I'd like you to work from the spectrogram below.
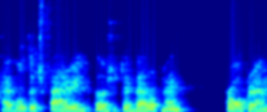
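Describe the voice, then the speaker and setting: A woman is speaking. She has a German accent. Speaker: composites industry manager and engineer. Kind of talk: career talk to students.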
